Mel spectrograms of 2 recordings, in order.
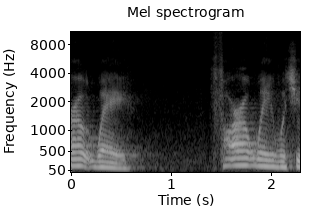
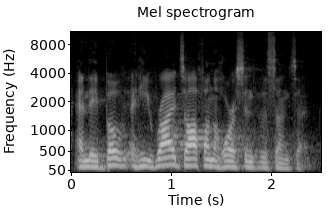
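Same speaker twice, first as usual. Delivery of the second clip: usual speaking voice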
